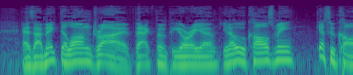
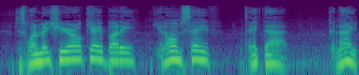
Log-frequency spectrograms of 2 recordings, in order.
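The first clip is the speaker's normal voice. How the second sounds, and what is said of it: Soft, intimate bedroom voice. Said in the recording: “bedroom voice of ... Soft. Right in the ear.”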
